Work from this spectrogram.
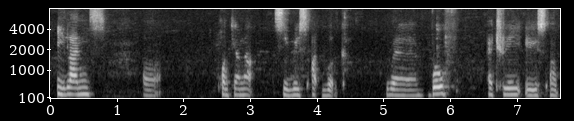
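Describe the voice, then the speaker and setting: A woman giving reflective answers as an interview guest, haltingly searching for her words. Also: mid-range voice, dark tone, no echo, poor audio. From Malaysia. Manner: halting, searching for words in non-native English. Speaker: art curator and panel guest.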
